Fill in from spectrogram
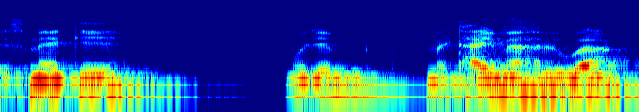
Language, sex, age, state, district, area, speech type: Hindi, male, 30-45, Madhya Pradesh, Gwalior, urban, spontaneous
